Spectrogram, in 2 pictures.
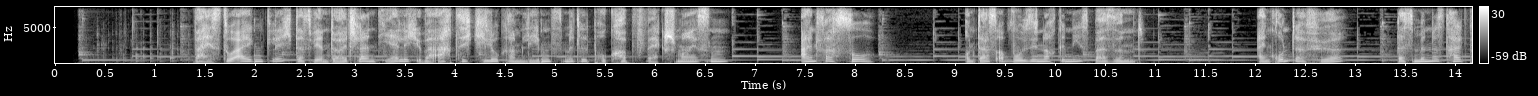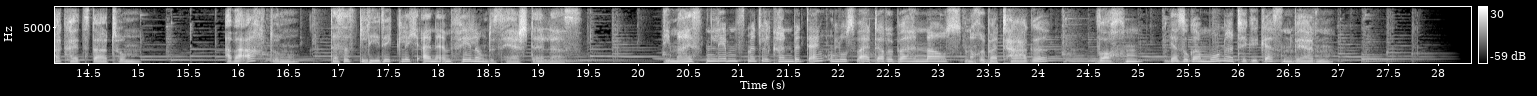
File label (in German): Sprecherin, Erklärfilm; Demo; Lebensmittel Retten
